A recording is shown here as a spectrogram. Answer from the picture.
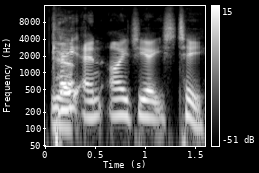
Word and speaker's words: knight: Knight. Silent K, stupid GH.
